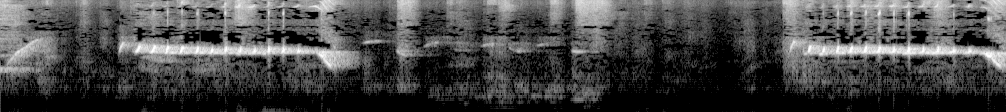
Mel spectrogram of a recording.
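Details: {'caption': 'Sooty-headed bulbul in persistent song to goad rivals: a long fast buzzy trill ending in a falling slur, then a string of short soft whistles and quiet, then the rattling trill returns.'}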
